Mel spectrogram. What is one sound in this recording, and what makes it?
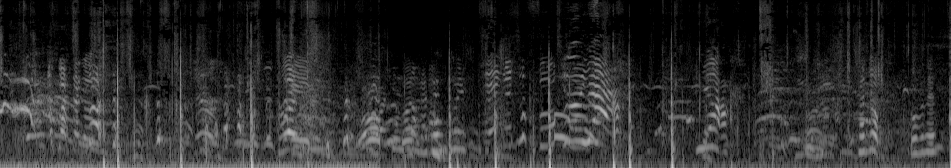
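Several young men and women shout and call out with animation outdoors.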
